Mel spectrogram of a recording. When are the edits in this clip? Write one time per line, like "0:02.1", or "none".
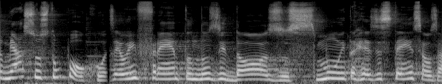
0:01.1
